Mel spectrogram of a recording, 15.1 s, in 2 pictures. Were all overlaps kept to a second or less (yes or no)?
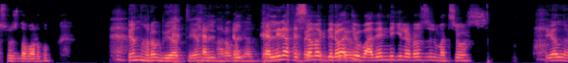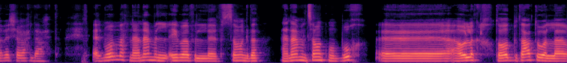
no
